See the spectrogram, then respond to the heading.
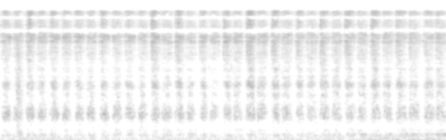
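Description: A pink mechanical pencil rubs and scratches rapid shading strokes across the white paper of a spiral-bound sketchbook lying flat. The strokes form a quiet, steady back-and-forth scratching at about four per second, with soft papery rasps over a low rumble.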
